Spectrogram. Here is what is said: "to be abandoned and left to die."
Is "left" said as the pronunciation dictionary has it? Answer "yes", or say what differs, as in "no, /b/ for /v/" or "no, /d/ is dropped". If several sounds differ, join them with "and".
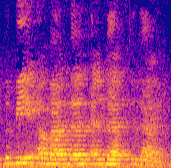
no, /f/ is dropped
